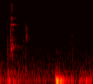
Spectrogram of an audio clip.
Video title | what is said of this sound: How to make Marmalade! | that goes up and down the little seal. It's not sealed.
